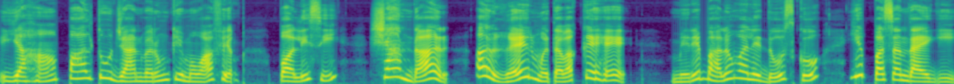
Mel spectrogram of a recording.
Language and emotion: Urdu, surprised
